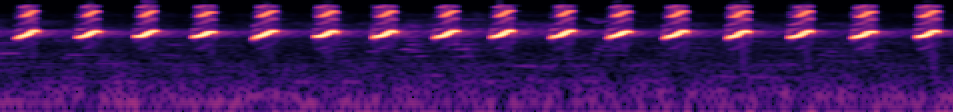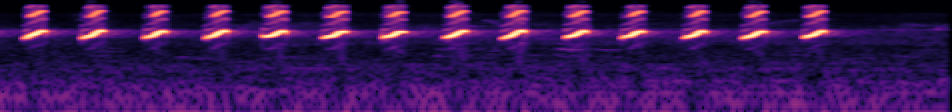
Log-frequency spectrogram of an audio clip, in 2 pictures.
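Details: Olive-backed tailorbird lure for bird trapping: a long, fast, very regular series of sharp high chip notes, a bit over two per second, continuing unbroken for nearly seven seconds.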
